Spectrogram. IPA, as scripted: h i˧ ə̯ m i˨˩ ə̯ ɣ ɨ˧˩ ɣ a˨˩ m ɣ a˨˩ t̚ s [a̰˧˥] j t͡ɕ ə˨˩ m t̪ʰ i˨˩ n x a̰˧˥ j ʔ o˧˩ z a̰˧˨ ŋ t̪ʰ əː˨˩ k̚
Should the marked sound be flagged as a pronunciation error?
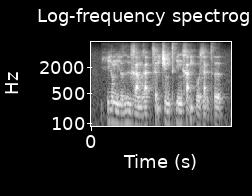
yes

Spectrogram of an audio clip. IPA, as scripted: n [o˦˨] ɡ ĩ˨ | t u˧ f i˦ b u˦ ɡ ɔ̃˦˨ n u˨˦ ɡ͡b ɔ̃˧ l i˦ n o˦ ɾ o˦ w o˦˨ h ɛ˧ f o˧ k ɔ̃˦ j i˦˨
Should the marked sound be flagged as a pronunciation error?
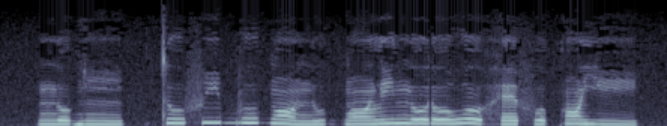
yes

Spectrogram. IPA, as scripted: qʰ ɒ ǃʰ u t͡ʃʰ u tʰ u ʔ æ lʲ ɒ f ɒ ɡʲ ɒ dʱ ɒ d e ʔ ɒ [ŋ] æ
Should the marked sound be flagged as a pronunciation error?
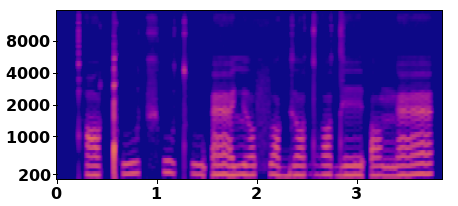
no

